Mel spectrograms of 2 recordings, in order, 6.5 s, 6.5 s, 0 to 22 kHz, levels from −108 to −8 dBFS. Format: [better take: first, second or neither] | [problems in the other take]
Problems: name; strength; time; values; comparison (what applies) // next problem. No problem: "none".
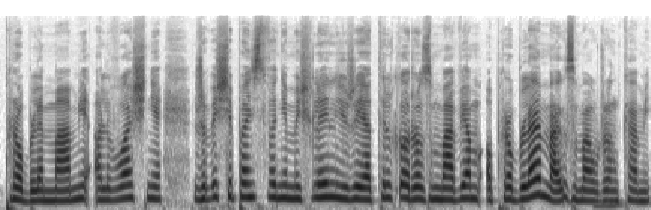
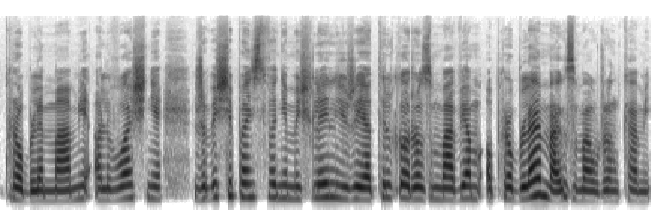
first | thin; somewhat; fading below 300 Hz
